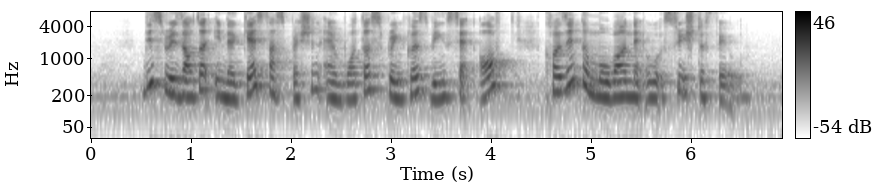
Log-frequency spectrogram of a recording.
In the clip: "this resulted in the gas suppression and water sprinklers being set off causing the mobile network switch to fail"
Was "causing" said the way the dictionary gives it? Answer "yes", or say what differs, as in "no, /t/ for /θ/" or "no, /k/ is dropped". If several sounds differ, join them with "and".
yes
